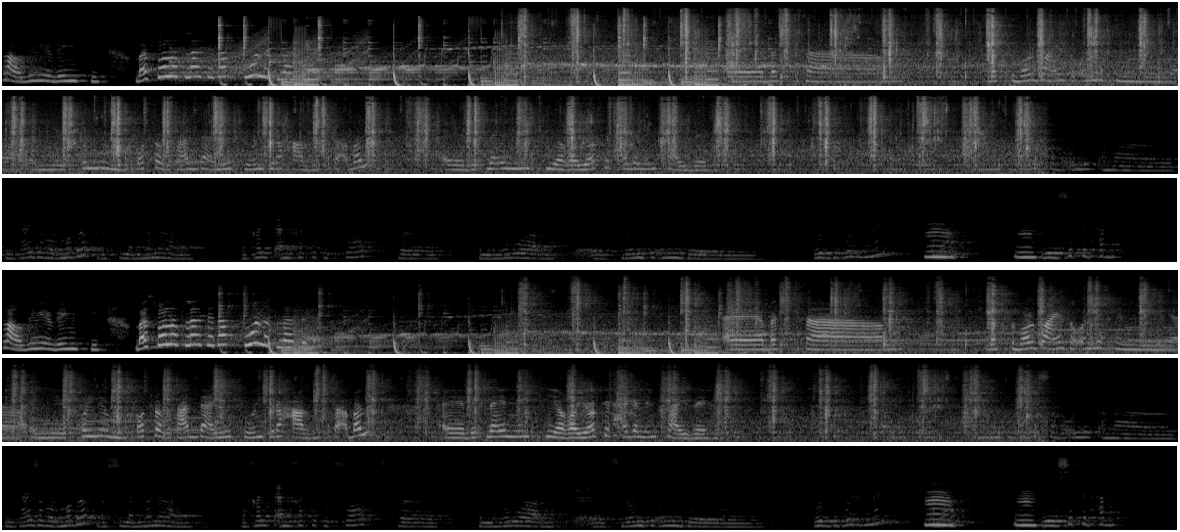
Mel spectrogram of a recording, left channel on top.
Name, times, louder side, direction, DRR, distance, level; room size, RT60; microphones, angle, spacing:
voice 1, 0.0-3.2 7.2-9.0 9.8-19.0 32.7-33.1 33.6-33.9, right 4 dB, 60° right, 13 dB, 1.0 m, -36 dB
sound 1, 1.7-9.4 9.7-9.8 10.0-10.1 10.6-10.7, left 6 dB, 85° left, 0.8 m, -36 dB
voice 2, 3.9-6.7 7.6-7.8 20.4-25.5 25.9-31.1 31.6-33.1 33.9-34.6, right 1 dB, 25° right, 3 dB, 1.8 m, -54 dB
sound 2, 5.0-22.2, left 8 dB, 40° left, 1.2 m, -34 dB
sound 3, 7.7-14.6, right 3 dB, 80° right, 3.0 m, -49 dB
29.0 x 16.5 x 5.8 m, 1.1 s
head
